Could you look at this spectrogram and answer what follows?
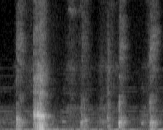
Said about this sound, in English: Several pigs are wallowing around in the mud.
